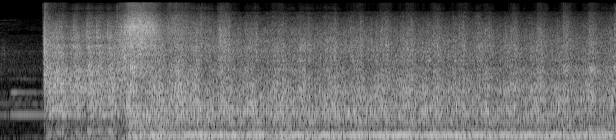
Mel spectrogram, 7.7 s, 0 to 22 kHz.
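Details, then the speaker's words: LB7 common-rail diesel brought in for a fuel concern: a hard, loud clatter right after it fires keeps knocking at idle. At least one injector is stuck open, possibly more; the injectors will be pulled for testing. "We got at least one injector stuck open, if not more."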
